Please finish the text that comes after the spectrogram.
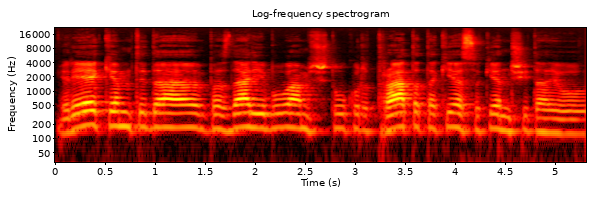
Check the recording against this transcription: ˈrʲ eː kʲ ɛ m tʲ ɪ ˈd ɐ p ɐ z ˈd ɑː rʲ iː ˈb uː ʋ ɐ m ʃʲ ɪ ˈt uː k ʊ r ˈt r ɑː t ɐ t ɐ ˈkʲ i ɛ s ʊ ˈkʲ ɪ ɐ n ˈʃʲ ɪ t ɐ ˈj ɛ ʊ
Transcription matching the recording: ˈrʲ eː kʲ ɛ m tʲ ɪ ˈd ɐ p ɐ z ˈd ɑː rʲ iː ˈb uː ʋ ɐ m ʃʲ ɪ ˈt uː k ʊ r ˈt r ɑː t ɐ t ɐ ˈkʲ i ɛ s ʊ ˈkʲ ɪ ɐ n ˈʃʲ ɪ t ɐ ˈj ɛ ʊ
